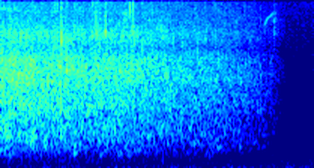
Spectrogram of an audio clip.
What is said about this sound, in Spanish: Escuchando al río Huatulco. El río Huatulco tiene muchas voces e historias infinitas. El agua conversa con las piedras, borboteando y chorreando, siempre corriendo hacia el océano.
